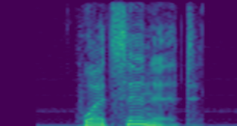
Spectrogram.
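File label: whats in it, male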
